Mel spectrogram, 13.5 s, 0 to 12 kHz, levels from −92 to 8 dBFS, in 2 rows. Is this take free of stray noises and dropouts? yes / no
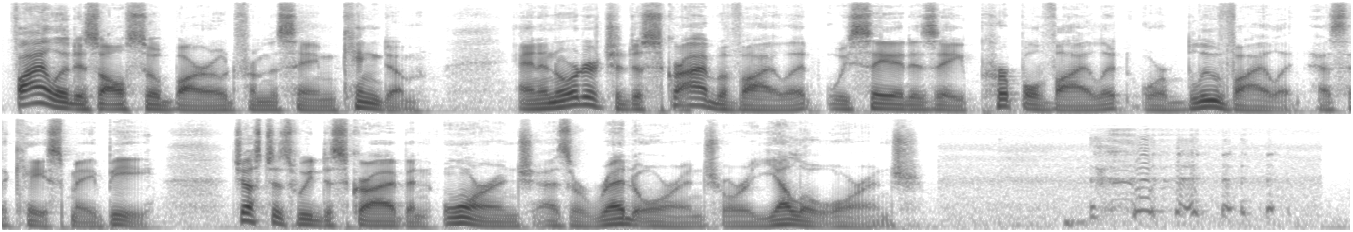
no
